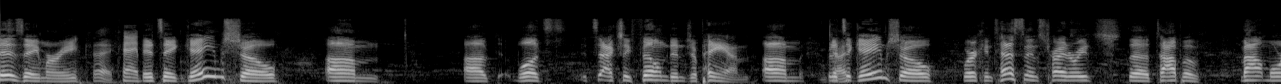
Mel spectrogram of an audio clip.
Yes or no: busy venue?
yes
